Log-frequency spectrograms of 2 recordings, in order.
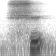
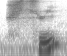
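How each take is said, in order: First: It is squeezed into one syllable, 'chu'. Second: The E is devoiced and nearly dropped. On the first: It is the most informal regional form. "get rid of the I and it becomes chu" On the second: It is a common less formal form. "you can devocalize the E and make it je suis"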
